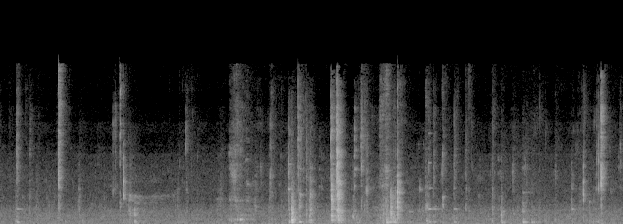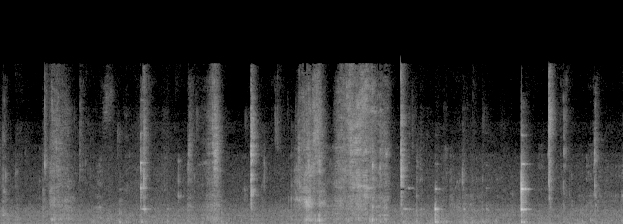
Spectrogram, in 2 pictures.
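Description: Chopsticks and a spoon clicking and scraping against ceramic bowls while two people eat: irregular light clinks, busier around four to six seconds in and again around fourteen seconds in.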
